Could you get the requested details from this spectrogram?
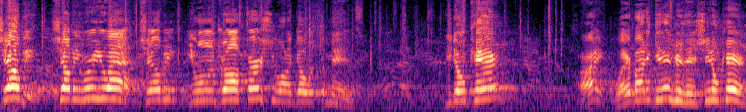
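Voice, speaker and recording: Over noticeable background noise, a man shouts loudly at a very fast pace and an extremely high pitch. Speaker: drag racing event host. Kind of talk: live event emcee at driver introductions. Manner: loud, yelling; animated.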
